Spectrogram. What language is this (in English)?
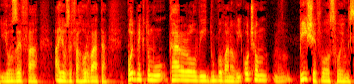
Slovak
